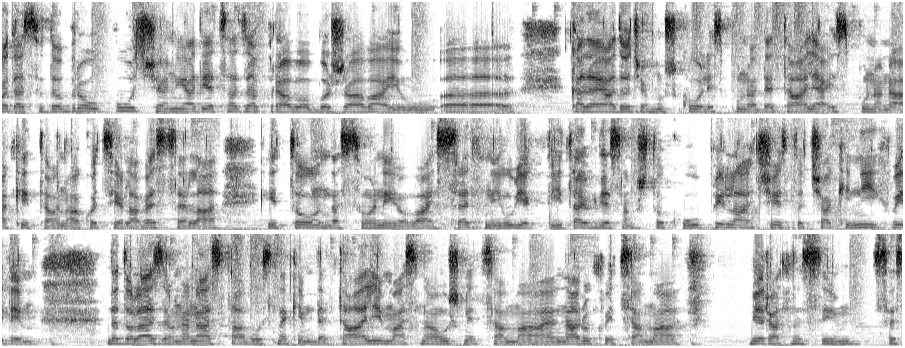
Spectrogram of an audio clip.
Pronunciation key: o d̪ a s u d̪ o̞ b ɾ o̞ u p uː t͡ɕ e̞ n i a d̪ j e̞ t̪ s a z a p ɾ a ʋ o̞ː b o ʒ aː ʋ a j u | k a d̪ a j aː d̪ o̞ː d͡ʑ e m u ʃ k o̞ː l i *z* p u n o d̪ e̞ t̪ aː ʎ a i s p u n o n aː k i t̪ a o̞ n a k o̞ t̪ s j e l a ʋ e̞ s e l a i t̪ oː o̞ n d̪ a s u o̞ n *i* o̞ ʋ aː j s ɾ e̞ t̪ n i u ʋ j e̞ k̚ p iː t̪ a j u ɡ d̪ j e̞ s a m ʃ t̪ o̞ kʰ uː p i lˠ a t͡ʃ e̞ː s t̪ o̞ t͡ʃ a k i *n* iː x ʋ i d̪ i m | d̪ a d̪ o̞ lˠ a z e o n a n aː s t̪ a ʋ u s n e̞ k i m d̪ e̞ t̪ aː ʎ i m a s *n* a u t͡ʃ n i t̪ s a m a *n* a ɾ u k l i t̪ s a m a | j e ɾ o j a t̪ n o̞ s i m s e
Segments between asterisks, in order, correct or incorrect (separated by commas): incorrect, correct, incorrect, correct, correct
